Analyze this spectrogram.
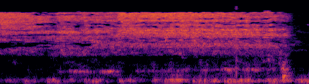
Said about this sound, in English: So what I'm going to do is I'm just going to add some water.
